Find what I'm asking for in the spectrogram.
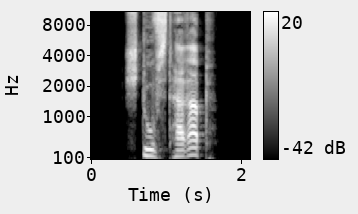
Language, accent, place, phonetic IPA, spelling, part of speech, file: German, Germany, Berlin, [ˌʃtuːfst hɛˈʁap], stufst herab, verb, De-stufst herab.ogg
- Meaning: second-person singular present of herabstufen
